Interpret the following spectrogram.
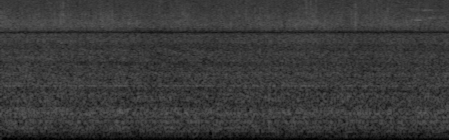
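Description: Faint steady hiss, close to silence, with no crackles or pops standing out.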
